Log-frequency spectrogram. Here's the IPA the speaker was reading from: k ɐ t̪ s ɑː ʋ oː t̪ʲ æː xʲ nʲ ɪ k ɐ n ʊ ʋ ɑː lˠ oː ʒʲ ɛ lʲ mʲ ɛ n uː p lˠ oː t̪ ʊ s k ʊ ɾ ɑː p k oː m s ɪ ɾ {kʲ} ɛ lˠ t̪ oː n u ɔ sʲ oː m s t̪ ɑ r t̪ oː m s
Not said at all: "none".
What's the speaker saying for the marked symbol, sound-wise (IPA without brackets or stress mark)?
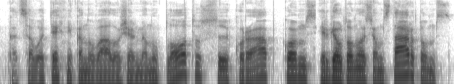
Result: ɡʲ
